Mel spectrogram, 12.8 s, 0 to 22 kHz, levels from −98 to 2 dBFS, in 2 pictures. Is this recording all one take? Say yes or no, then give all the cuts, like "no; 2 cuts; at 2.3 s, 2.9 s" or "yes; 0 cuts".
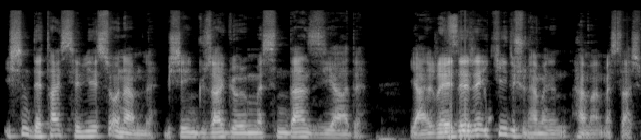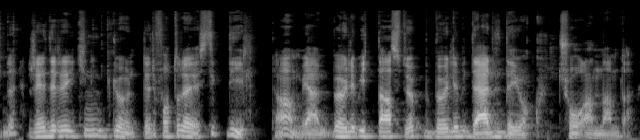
no; 2 cuts; at 6.6 s, 9.0 s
